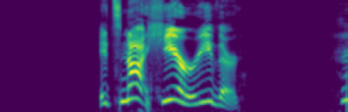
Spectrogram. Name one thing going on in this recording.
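A young boy speaks in a worried, animated cartoon voice.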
